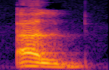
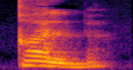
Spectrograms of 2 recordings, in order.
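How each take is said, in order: First: The word begins with a glottal stop. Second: The word begins with a deep q sound. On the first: "people pronounce it alb, like with a, with a hamza" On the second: "which means heart"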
